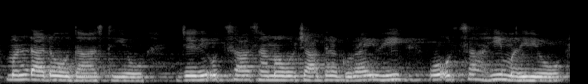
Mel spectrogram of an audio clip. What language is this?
Sindhi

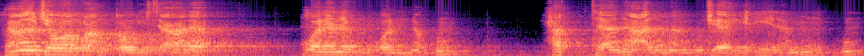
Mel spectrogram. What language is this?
Arabic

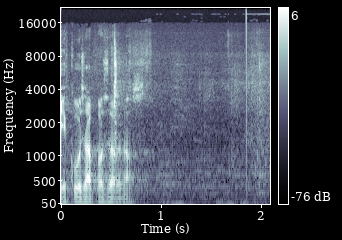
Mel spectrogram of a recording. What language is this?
Czech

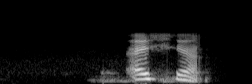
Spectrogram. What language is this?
Punjabi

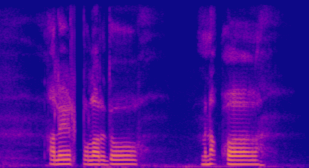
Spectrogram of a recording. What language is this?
Santali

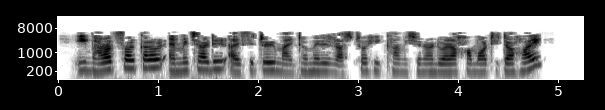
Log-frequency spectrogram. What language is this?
Assamese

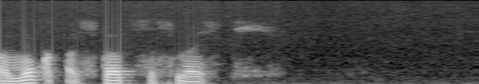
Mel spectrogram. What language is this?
Russian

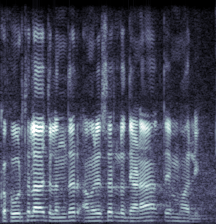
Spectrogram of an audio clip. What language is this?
Punjabi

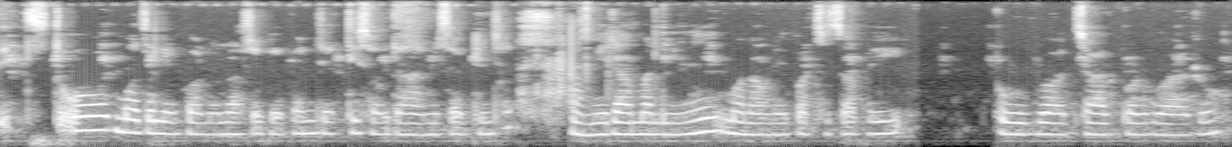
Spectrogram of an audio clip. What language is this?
Nepali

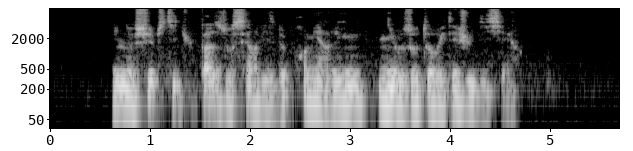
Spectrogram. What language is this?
French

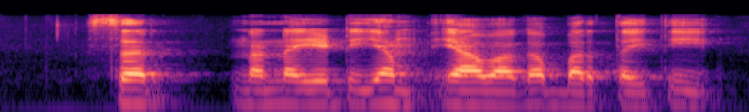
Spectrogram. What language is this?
Kannada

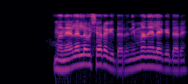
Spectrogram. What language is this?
Kannada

